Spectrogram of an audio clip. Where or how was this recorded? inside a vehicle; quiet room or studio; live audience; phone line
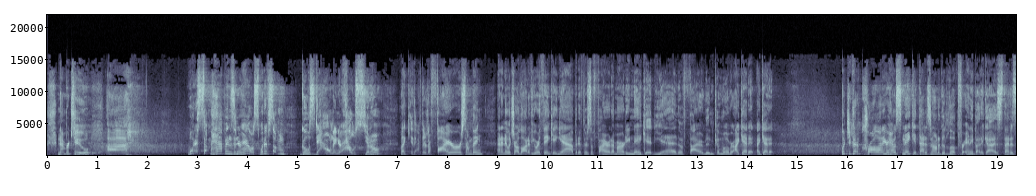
live audience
